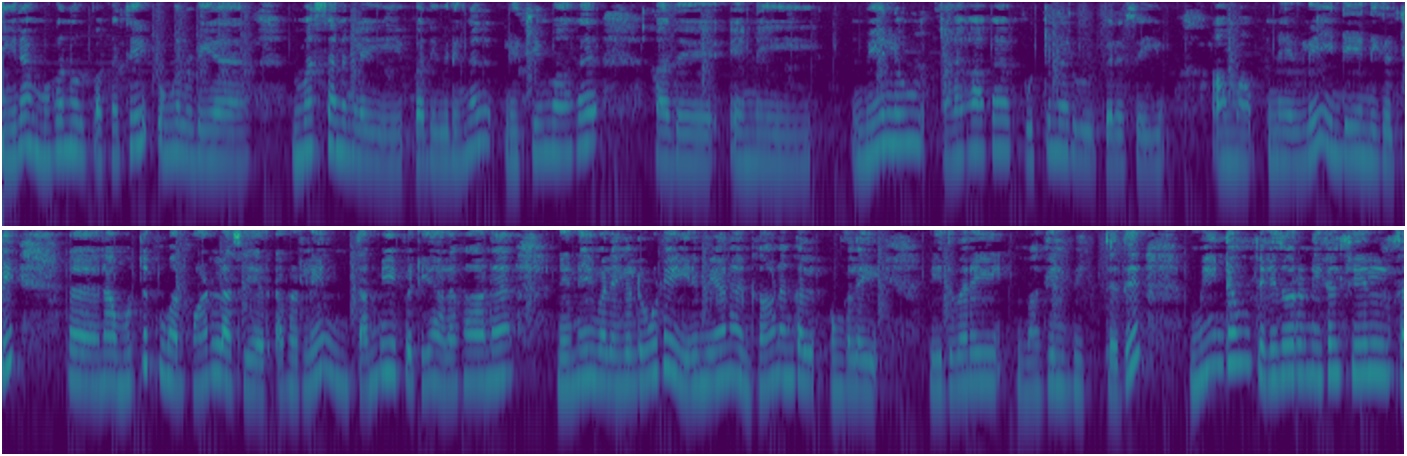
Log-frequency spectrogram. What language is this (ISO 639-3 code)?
tam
